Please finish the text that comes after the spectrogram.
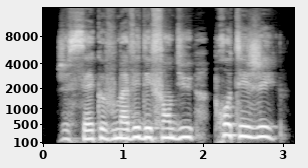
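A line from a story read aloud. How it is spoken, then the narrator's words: Murmur. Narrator (French): murmura Berthe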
